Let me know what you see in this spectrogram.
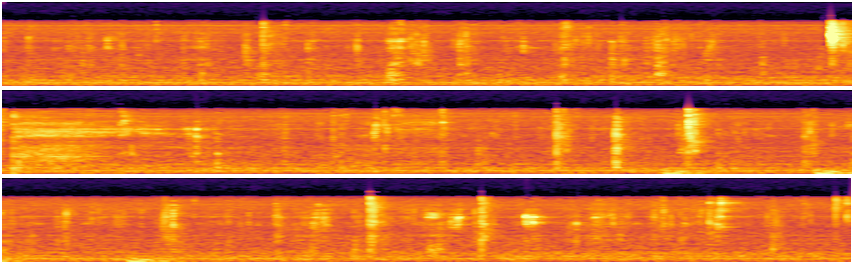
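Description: A person chewing and eating soft fish cake in spicy sauce, with small clicks of chopsticks against a dish. A few low thumps come about halfway through, over a steady low hum.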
